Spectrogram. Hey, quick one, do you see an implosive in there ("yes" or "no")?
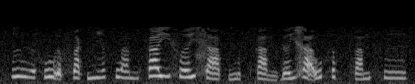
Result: yes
